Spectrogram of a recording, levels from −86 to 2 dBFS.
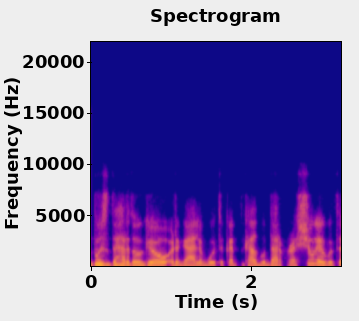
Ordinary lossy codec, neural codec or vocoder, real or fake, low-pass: Opus, 32 kbps; codec, 16 kHz, about 1 kbps, DyCAST, with the encoder's durations; fake; 7.2 kHz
